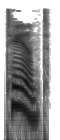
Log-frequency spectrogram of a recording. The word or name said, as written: tant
